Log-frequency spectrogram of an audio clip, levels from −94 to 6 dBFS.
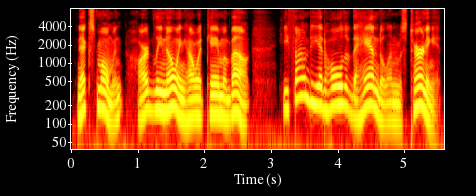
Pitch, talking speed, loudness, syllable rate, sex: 155 Hz, 215 wpm, -16 LUFS, 5.3 syllables/s, male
